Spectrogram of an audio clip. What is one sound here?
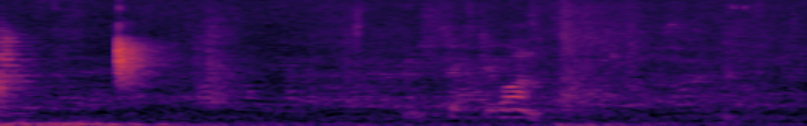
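Billiard balls click sharply together.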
